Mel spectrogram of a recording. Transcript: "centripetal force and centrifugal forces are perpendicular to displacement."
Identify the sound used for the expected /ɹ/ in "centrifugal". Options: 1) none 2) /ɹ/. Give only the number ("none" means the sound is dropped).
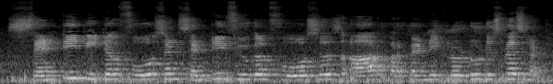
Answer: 2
